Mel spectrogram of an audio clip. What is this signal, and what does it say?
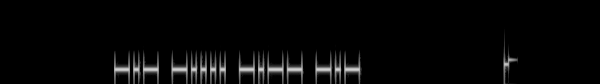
Morse code, heard as a keyed tone, about 25 wpm, 700 Hz. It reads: K6YK
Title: NA SOTA Chaser Callsigns 25wpm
